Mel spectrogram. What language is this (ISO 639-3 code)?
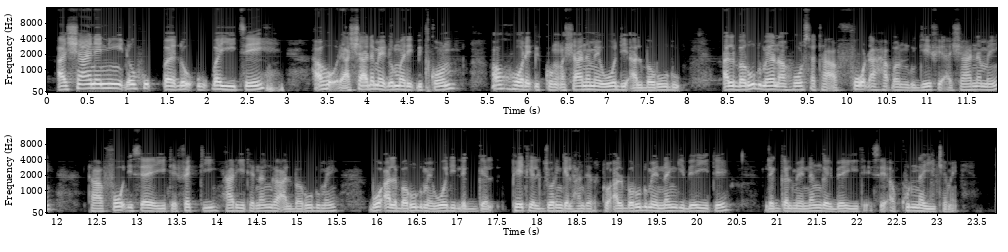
fuq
